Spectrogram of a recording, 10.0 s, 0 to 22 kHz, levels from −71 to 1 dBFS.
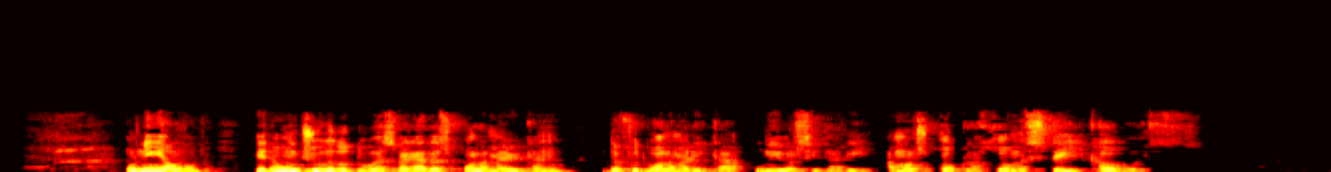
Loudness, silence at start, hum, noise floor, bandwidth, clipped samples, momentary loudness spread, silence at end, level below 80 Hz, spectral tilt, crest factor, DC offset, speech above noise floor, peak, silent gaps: -17 LUFS; 0.4 s; none; -73 dBFS; 8.2 kHz; under 0.1%; 16 LU; 1.2 s; -58 dBFS; -5 dB/octave; 16 dB; under 0.1%; 56 dB; -2 dBFS; 1.80-1.90 s, 4.40-4.49 s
